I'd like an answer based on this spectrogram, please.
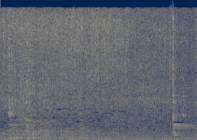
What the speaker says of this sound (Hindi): चने के साथ हम इसे अच्छा सा भून लेते हैं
